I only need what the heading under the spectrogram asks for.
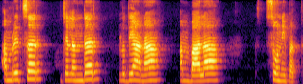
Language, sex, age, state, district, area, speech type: Punjabi, female, 30-45, Punjab, Amritsar, urban, spontaneous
